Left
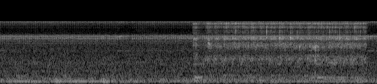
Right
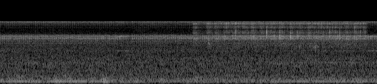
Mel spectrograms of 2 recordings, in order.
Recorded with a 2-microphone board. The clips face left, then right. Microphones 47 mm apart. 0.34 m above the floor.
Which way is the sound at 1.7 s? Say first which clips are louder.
Left 9 dB; 65° left (ahead or behind).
